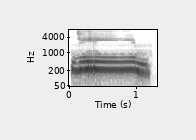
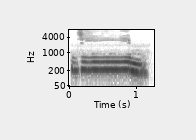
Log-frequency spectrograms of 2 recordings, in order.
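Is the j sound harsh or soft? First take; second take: soft; soft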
